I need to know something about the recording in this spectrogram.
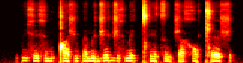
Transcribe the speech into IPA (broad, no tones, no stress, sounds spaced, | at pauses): p i x e x ɪ m ǃ a ʃ ɪ p ɛ m e d͡ʒ e d͡ʒ ɪ x m e ǀʰ e t͡s ɪ m t͡ʃ a x ɔ ǁ ɛ ʃ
